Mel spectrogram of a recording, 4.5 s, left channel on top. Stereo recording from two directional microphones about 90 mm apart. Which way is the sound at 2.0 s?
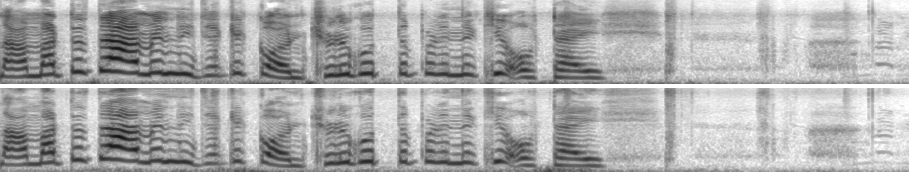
35° right (ahead or behind).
